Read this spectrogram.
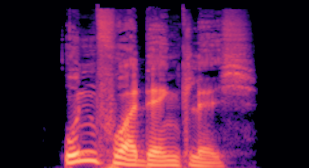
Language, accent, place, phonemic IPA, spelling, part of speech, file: German, Germany, Berlin, /ˈʊnfoːɐ̯ˌdɛŋklɪç/, unvordenklich, adjective, De-unvordenklich.ogg
- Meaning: immemorial, ancient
